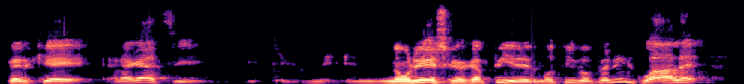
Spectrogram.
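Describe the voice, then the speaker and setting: A man's voice: a little high, a little slow. A man preaching in an informal, fervent teaching style, talking to his listeners like friends and often restarting his sentences. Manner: fervent, chatty, with frequent restarts. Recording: dull lo-fi sound.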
